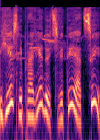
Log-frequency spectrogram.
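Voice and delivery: plain

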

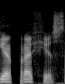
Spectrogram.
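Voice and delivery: ordinary delivery

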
